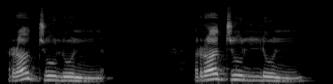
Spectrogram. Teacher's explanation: in the pronunciation of tanween with dhamma, you make the sound of lam and then connect it to un, the sound of double dhamma.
